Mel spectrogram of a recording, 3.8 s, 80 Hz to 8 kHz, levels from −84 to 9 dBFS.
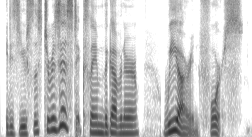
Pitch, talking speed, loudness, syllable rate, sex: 185 Hz, 190 wpm, -19 LUFS, 6.6 syllables/s, female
